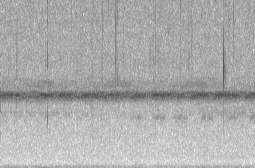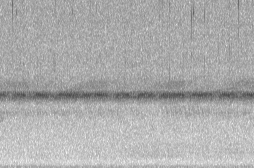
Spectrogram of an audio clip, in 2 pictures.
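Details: A continuous high-pitched insect trill in autumn, heard in a garden while a bonfire burns, holding an even pitch for the full ten seconds, with occasional crackles from the fire and faint low traffic hum.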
